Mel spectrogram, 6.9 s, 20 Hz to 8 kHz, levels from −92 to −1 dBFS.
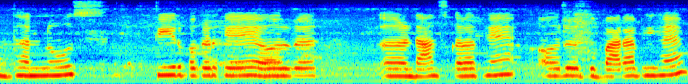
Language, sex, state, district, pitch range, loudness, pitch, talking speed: Chhattisgarhi, female, Chhattisgarh, Sarguja, 225-240 Hz, -16 LUFS, 230 Hz, 115 wpm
